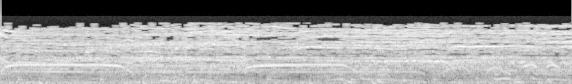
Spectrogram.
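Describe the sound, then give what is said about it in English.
A large outdoor crowd cheers and yells continuously as President Trump briefly leaves the hospital, waving from an SUV; a loud, dense roar of many voices with scattered whoops and shouts rising above it throughout. “The crowd cheers as President Trump leaves the hospital briefly, waving from an SUV.”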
